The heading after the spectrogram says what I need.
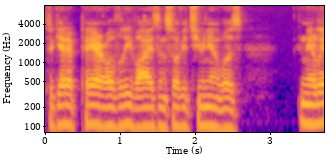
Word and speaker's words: Levi's: So most Soviet people were saying not Levi's, but Levi's. So of course, Levi's rhymes with Davis.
